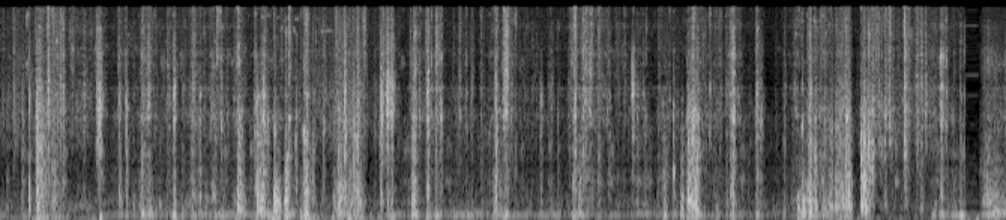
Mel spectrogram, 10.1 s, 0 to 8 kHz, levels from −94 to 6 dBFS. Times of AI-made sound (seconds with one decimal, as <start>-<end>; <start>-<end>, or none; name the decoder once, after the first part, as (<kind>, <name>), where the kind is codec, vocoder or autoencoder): 1.0-3.0 (vocoder, HiFi-GAN); 3.9-8.3; 9.3-10.1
